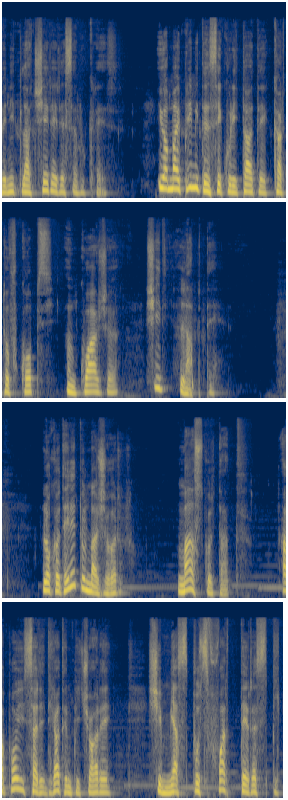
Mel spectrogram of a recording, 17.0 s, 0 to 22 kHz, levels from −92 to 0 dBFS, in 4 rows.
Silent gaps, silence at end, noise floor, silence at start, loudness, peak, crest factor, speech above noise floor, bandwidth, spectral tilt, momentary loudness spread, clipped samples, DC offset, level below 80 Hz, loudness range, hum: none; 0.05 s; -74 dBFS; 0 s; -17 LUFS; -2 dBFS; 16 dB; 58 dB; 16 kHz; -6 dB/octave; 15 LU; under 0.1%; under 0.1%; -52 dBFS; 5 LU; none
